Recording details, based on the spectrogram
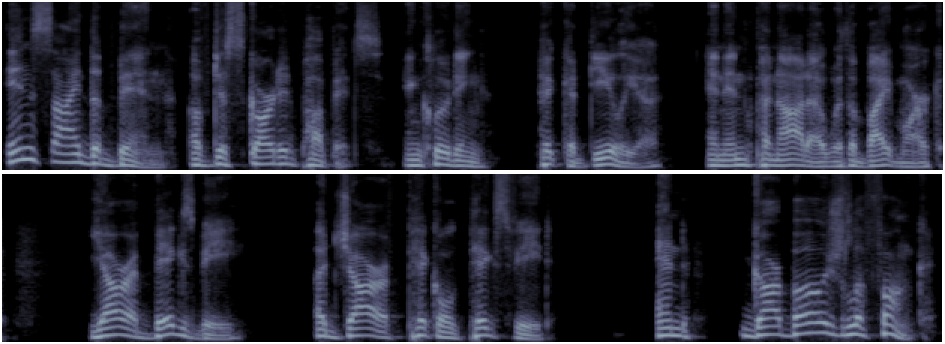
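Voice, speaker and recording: A man with a husky voice reading stage directions as scripted narration of a play. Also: mid-range voice, very animated, measured pace, no echo, studio quality.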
